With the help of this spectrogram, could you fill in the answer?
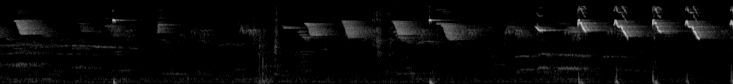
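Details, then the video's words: Saffron finch beginning to sing: a series of high, buzzy slurred notes given one after another, ending in a fast, loud run of sharp repeated chirps; faint clicks in the background. "canário da terra cantando"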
